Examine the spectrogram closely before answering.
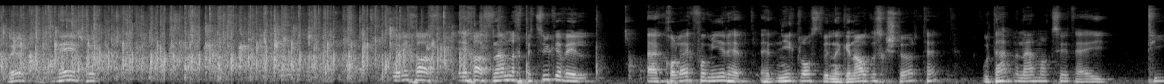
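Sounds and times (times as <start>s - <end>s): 
applause: 0.0s - 5.1s
speech: 0.1s - 1.3s, 3.9s - 11.6s.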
